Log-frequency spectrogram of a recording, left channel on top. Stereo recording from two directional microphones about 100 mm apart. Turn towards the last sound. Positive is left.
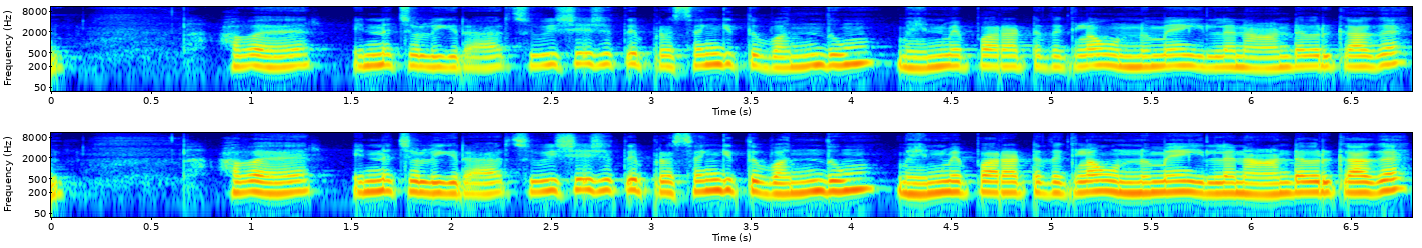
turn(degrees=-35)  # may be behind; listen again after turning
